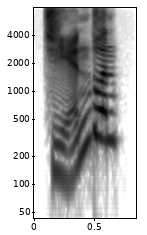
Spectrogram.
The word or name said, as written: 尖端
